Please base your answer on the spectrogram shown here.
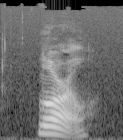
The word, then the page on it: laurel: American English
